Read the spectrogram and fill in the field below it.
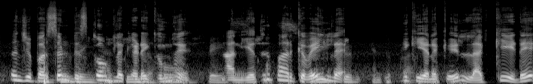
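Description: Speech on a call, with its level repeatedly pulled down and a delayed copy of itself leaking back. The speech suppressed in double talk shows as dips: the opening 0.00 to 0.16 s drops by roughly 30 dB, stretches between 0.92 and 2.81 s lose about 20 dB for around 0.7 s in total, and 3.83 to 4.53 s sinks by roughly 30 dB again for about 0.4 s. This is likely an echo canceller ducking the near talker while the far side also talks. Unlike a network dropout, the sound is turned down and gated rather than broken up with clicks or repeats. The echo leak is a second copy of the speech trailing by 447 ms. It is loudest from 0.89 to 1.26 s at about 10 dB below the speech, weaker from 1.92 to 2.97 s at about 25 dB down, and barely present from 3.61 to 3.72 s at about 35 dB down. This is likely residual loudspeaker pickup that the canceller failed to remove. A distinct delayed copy of the speech nearly half a second behind it sets it apart from room reverberation, which decays smoothly right after the sound.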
